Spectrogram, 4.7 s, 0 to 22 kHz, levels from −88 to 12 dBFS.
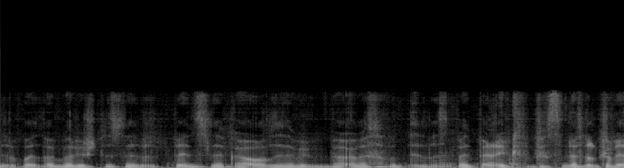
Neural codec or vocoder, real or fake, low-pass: autoencoder, 22.05 kHz, a latent of 192 numbers a frame, VITS, trained on many speakers; fake; 9.9 kHz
